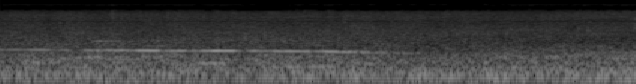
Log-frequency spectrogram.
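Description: An Arctic wolf howling: one long, steady howl that sags a little in pitch and ends a bit over halfway through. She is calling back and forth with a second wolf.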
